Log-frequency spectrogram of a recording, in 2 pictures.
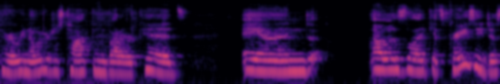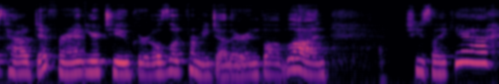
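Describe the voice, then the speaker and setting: In an unremarkable speaking voice, a woman with an American accent talks at a fairly quick pace, her pitch fairly high with ordinary pitch variation. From Florida, US. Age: 20s. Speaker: vlogger. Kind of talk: casual Q&A vlog. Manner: casual, chatty.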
